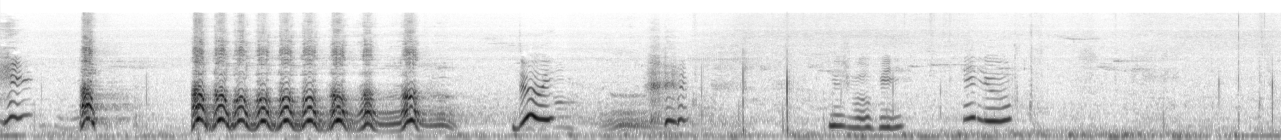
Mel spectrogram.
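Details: White Shepherd dog next door, aggressive toward a passing malamute during an evening walk; a fast volley of about eight barks, then scattered single barks and whining yelps, with people talking.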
